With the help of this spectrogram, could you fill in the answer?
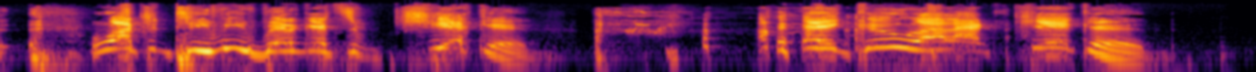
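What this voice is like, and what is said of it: Imitates a character's voice. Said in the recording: “that impression”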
